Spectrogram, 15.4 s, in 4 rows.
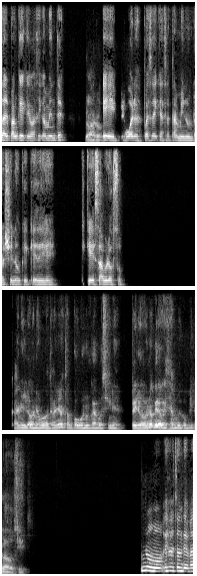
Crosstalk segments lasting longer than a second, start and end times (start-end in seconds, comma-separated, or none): none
